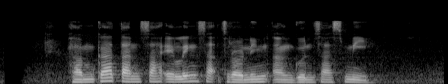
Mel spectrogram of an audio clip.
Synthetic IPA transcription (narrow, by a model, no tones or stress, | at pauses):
hamkat̪ansaɦelɪŋsaʔd̥ʒ̥ɾɔ̤nɪŋaŋɡʊnsasmi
